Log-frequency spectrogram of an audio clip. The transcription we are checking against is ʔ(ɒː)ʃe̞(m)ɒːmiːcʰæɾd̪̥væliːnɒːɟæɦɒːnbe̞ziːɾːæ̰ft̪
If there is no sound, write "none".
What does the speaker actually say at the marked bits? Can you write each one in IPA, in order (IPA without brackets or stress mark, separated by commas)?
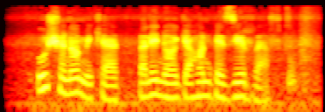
uː, n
